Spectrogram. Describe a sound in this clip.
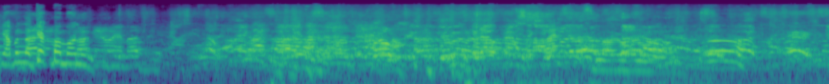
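A crowd of people talk and shout outdoors.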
